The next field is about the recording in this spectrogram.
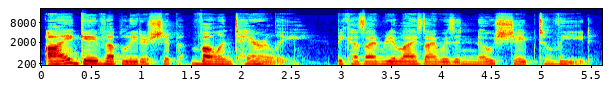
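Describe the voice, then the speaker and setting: A woman's voice: on the low side, little pitch movement, normal speed, a bit bright, close to an everyday voice. A woman voicing a proud, stern rebel military tactician in a video game, curt, sardonic and articulate, given to lecturing. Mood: stern, contemptuous. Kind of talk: scripted video game character acting.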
